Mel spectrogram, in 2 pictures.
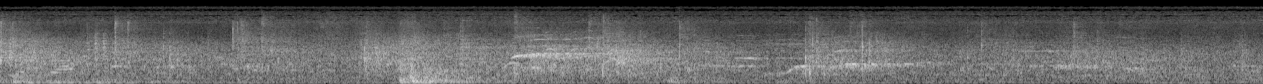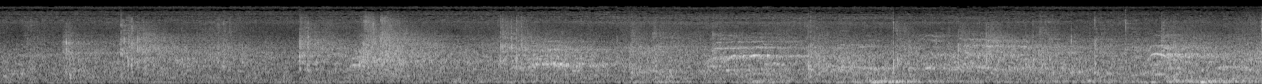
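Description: Skates scrape and hiss across the ice in a large echoing rink.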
